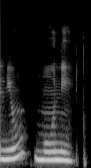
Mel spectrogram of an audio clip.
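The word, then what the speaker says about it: pneumoniae: This, और Streptococcus new, P silent होता है, न्यूमोनी लिखते ऐसे, न्यूमोनी बोलते हैं।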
